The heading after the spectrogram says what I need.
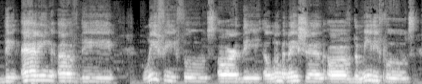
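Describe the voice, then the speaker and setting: Male interview host, unhurried delivery, rambling questions with many fillers. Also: fairly high pitch, darkish tone, soft background music. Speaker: podcast host. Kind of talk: casual interview talk.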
